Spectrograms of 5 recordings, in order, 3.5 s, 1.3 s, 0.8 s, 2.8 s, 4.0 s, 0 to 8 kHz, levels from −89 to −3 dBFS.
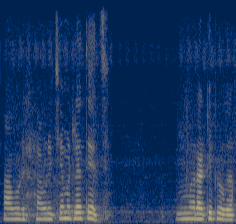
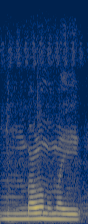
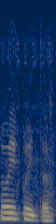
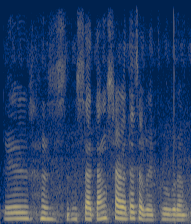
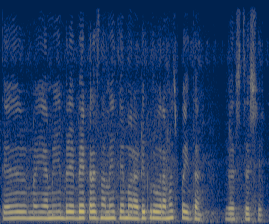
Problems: none marked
